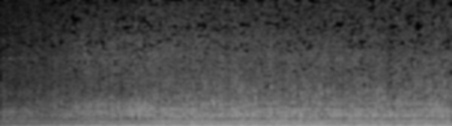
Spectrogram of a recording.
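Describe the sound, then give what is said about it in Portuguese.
A propeller airplane engine drones steadily and loudly, with a deep, even hum and a slightly rising swell at the start, no voices present. “Era uma vez um aviador que viajava alegremente pelo mundo com seu avião.”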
